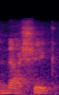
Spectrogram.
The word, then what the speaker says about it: Nashik: The reason for that is because Nashik is actually spelt with a diacritical dot over an S, N-A-S-I-K, which in Sanskrit means that the S is cerebralized, so you roll a tongue back in your mouth and you get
